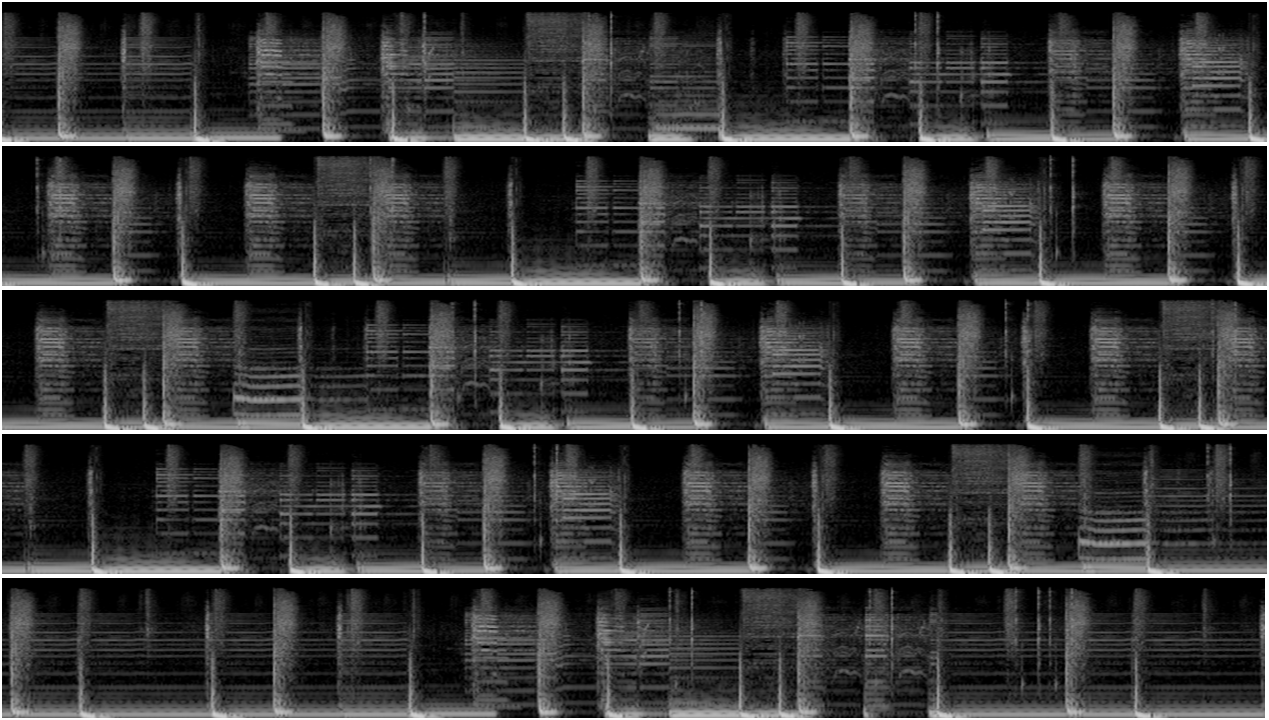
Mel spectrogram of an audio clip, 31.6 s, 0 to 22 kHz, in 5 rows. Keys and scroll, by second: 9.7-11.3 typing.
